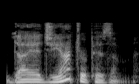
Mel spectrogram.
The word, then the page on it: diageotropism: British English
